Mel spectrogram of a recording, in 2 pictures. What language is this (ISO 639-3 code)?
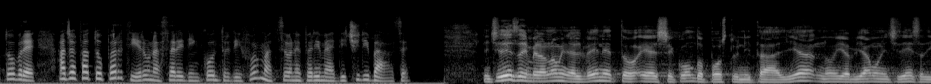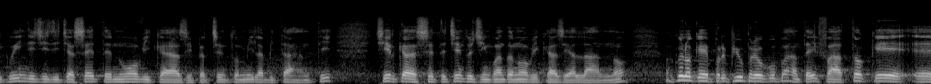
ita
